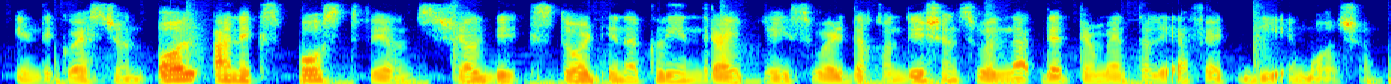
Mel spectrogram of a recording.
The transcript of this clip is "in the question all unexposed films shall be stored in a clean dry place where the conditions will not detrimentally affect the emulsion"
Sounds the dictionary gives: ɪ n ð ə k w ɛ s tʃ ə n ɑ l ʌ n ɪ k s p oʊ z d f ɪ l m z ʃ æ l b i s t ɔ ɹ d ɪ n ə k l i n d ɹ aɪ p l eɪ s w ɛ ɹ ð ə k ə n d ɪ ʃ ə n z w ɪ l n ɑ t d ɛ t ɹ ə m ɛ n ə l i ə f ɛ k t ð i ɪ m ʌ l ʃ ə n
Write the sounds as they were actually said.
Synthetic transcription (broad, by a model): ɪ n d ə k w ɛ s tʃ ə n ɑ l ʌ n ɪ k s p oʊ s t f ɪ l m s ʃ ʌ l b i s t ɔ ɹ d ɪ n ə k l i n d ɹ aɪ p l eɪ s w ɛ ɹ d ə k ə n d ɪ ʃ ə n s w ɪ l n ɑ t d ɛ t ɹ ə m ɛ n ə l i ə f ɛ k t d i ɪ m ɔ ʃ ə n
